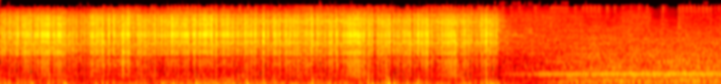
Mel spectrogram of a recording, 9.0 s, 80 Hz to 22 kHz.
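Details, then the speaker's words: YESWELDER MIG-205DS, .030 wire, argon/CO2 on 1/8" plate, inductance set to -10: a harsh, uneven crackle with scattered sharp pops for about six seconds, a spattery MIG arc from too-low inductance. "So that's at a -10. Not super clean. We've even got some little bits there. Not real clean, not real happy with it though."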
